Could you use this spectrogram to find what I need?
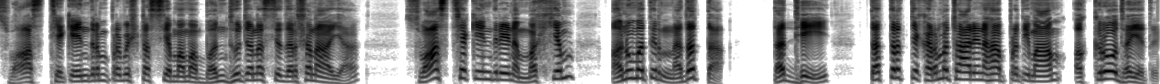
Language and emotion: Sanskrit, angry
